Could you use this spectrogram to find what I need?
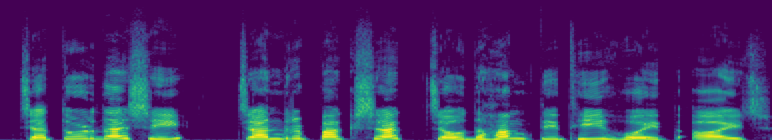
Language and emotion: Maithili, neutral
